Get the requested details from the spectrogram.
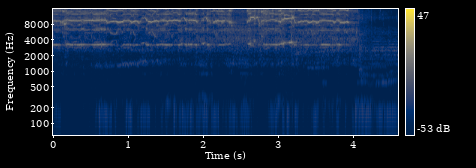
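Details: High-pitched whining and squealing of an ultrasonic scaler removing tartar from teeth at a dentist, stopping abruptly near the end.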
